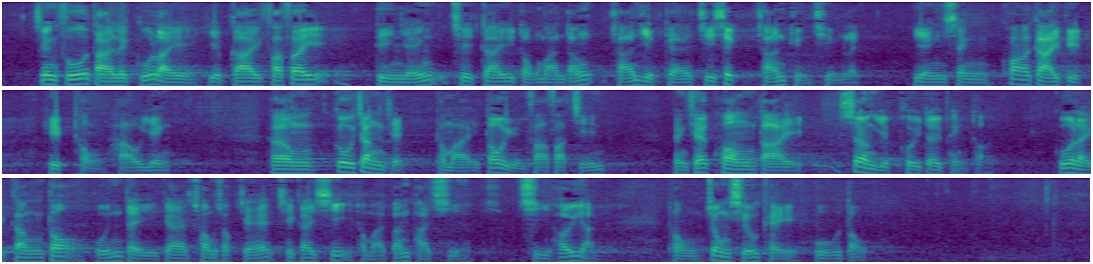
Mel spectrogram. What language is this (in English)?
Cantonese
